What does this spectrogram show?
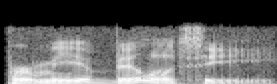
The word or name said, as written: permeability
